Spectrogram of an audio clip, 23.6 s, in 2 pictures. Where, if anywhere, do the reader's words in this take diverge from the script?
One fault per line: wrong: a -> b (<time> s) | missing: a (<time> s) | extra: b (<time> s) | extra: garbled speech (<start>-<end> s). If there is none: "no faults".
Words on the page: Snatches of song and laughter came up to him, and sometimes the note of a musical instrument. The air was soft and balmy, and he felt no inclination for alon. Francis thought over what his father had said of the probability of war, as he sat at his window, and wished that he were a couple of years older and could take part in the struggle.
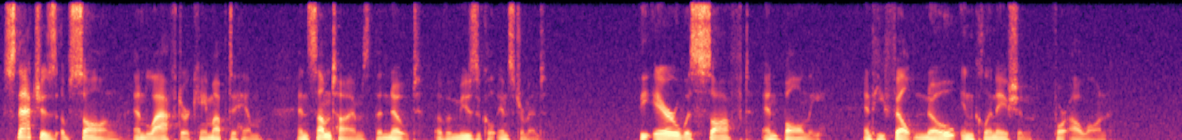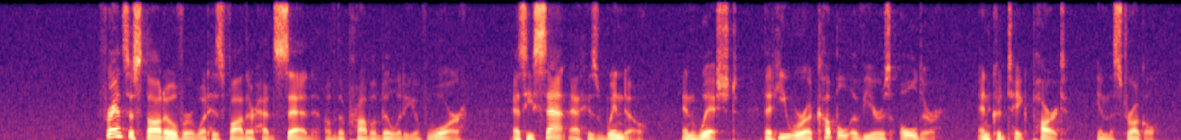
no faults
